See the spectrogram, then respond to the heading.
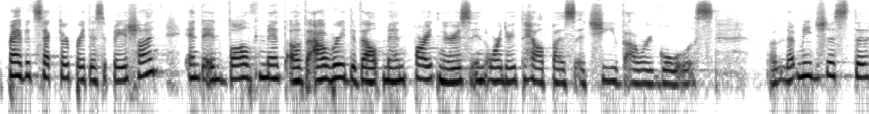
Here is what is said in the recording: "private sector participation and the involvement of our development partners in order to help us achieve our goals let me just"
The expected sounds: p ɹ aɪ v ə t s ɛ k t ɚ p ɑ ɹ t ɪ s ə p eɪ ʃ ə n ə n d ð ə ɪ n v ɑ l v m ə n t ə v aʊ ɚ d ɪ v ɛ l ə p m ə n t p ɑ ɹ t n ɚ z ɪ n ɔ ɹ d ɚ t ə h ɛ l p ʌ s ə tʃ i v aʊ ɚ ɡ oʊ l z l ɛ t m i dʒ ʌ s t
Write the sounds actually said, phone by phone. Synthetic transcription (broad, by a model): p ɹ aɪ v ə t s ɛ k t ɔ p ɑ ɹ t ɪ s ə p eɪ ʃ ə n ə n d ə ɪ n v ɑ l v m ə n t ə v aʊ ɚ d ɪ v ɛ l ə p m ə n t p ɑ ɹ t n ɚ s ɪ n ɔ ɹ d ɚ t ə h ɛ l p ʌ s ə tʃ i v aʊ ɚ ɡ oʊ l s l ɛ t m i dʒ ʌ s t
